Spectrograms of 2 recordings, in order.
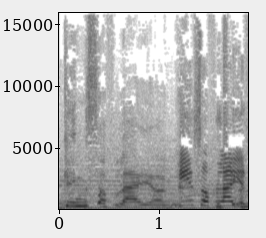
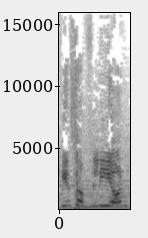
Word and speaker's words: Kings of Leon: Kings of Lion, no le iba a sacar. Kings of Leon, porque Leon...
